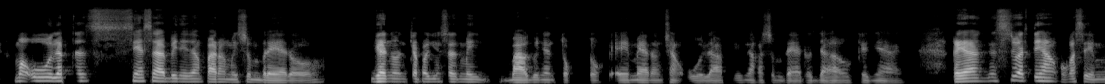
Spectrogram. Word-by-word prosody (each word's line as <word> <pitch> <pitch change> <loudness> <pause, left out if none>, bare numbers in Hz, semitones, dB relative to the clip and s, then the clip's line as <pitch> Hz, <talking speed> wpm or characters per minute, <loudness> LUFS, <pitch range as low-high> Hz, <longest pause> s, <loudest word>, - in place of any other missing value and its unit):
Maulap 165 0 +2
tas 165 0 -4 0.4
sinasabi 150 -3 +4
nilang 135 -1 -3
parang 125 -1 +3
may 115 - -7
sumbrero. 95 -3 -3 0.5
Ganon, 135 -1 +6
kapag 130 -1 -1
yung 130 - -11
sa 125 -1 -1
may 115 -2 -6 0.2
bago 105 +1 +2
niyang 105 -1 -8
tuktok, - - -13
eh, 100 - -4
meron 100 -1 -4
siyang 95 - -8
ulap 90 -1 -8
yung 100 +1 -20
naka 95 -2 -10
sumbrero 90 -1 -8
daw 85 0 -7
ganyan. 85 -2 -11 0.5
Kaya 150 +3 +7
na 165 - -10
swertehan 165 -4 +2
ko - - -13
kasi 130 -2 -3
120 Hz, 155 wpm, -26 LUFS, 95-145 Hz, 0.5 s, Kaya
